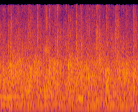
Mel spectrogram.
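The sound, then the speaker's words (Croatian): Hearty applause at an iftar dinner and evening program honours a young man's achievements, a dense, even patter of many hands clapping throughout. “sigurno da niko nije mogao da se ne pridruži gromkom aplauzu odavanju poštovanja za dosadašnje uspjehe ovog mladog čovjeka.”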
